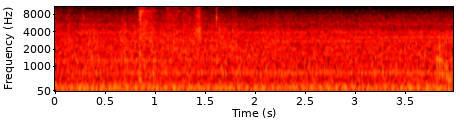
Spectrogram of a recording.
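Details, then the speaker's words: Sub-Zero refrigerator not cooling, new condenser fan motor installed: even low hum with no scraping or wobble, a few handling clicks, good airflow; condenser fan running normally. "I can feel the fan moving you guys can see it we got good airflow now so hopefully this thing works"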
